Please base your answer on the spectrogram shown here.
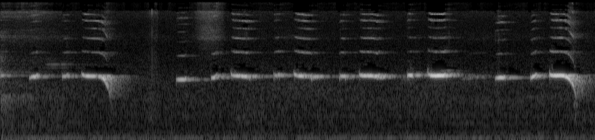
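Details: A lutino cockatiel, while eating, whistles a steady high note broken into short repeated phrases with downward slurs.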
